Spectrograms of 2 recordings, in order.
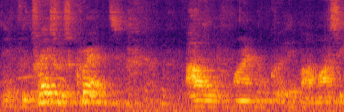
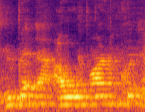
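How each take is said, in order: First: Put-on Cockney accent, lower at the end; menacing Cockney Darth Maul, lower. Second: Said in the usual way. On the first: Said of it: "Darth Maul lines in your Cockney accent".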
